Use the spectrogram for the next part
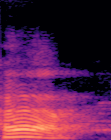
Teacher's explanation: Penghambatan terjadi pada yang pertama, penyempitan dinding, faring, dan pangkal lidah. Contohnya H.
